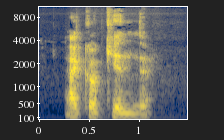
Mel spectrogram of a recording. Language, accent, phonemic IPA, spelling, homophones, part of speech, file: French, Canada, /a.kɔ.kin/, acoquine, acoquinent / acoquines, verb, LL-Q150 (fra)-acoquine.wav
- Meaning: inflection of acoquiner: 1. first/third-person singular present indicative/subjunctive 2. second-person singular imperative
